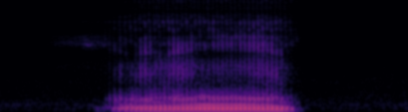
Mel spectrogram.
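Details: A single loud snore from a sleeping Rottweiler indoors, starting with a soft breathy draw and swelling into a deep, fluttering, rattly rumble that cuts off after about a second.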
